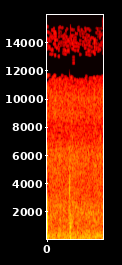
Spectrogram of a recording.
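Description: Continuous heavy rain near a fort, a steady dense hiss of downpour with a single brief tap partway through.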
